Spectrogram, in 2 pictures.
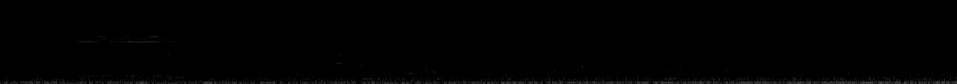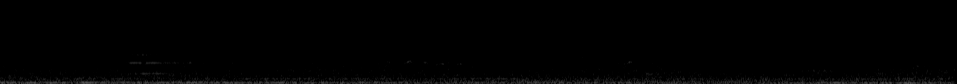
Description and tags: Car horns in a village
Distanc car horns.
Recorded in a village near Sintra, Portugal. 19 August 2016, around 19:00 with a Zoom H1 with wind shield.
